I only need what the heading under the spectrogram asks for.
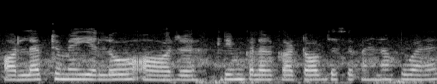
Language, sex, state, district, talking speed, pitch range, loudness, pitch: Hindi, male, Chhattisgarh, Raipur, 175 wpm, 220-230 Hz, -15 LUFS, 225 Hz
